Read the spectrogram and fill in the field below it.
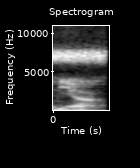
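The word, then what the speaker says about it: بيع: berhubung mengkhususkan oleh mereka umat-umat terdahulu akan kebolehan ibadah dengan bia itu jangan baca bai ya bacanya bia dengan gereja-gerejaah itu jamak daripada biah jamaknya bia gereja-gere ee mereka khususkan dengan gereja-gereja Sinagog sinagog.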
